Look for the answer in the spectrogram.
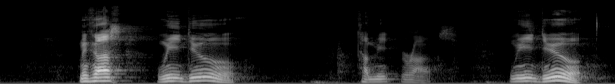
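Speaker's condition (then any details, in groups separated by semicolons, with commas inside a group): Cleft palate; congenital cleft palate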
